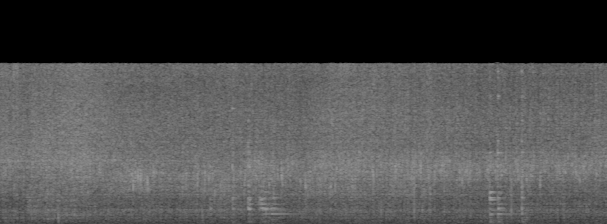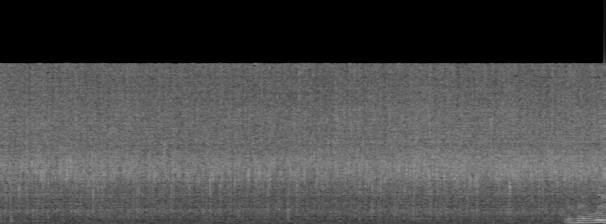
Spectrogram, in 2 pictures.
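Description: A steak sizzles steadily in a hot pan after being flipped, a loud, continuous frying hiss throughout with a few faint clinks and light utensil contact near the end.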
